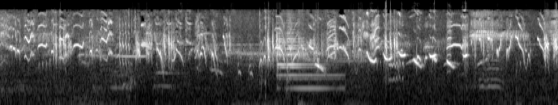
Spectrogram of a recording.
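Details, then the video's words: Oriental magpie-robin feeding its young: a dense stream of high whistled chirps, sweeping upslurs and downslurs, with a few steady tonal notes near the middle and constant overlapping twitter throughout. "Peeking at the Kacer Bird Again Feeding its children"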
